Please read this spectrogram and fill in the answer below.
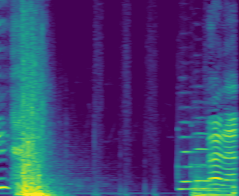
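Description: A heavy cartoon thud: one loud dull impact about a quarter second in that dies away over half a second, followed by a few faint taps.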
